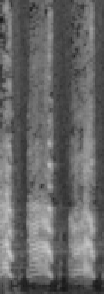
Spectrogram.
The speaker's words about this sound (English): No, that's not that's not an advertisement break. That's also the sound of a monkey. I don't want I don't want a monkey sound effect.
